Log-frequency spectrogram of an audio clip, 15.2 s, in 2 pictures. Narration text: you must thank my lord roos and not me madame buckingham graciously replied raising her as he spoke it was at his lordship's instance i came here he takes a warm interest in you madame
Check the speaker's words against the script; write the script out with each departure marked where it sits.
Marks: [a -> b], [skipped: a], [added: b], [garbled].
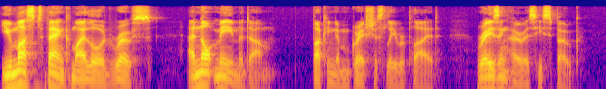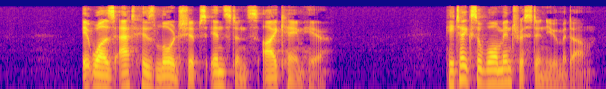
you must thank my lord roos and not me madame buckingham graciously replied raising her as he spoke it was at his lordship's instance i came here he takes a warm interest in you madame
